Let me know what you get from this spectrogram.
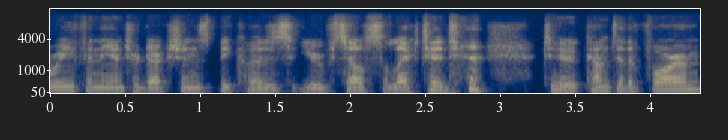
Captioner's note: chuckles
